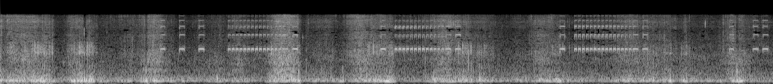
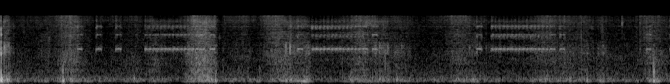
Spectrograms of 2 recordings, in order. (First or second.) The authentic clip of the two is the first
